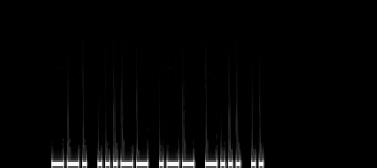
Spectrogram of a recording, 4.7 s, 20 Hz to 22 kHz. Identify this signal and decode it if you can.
Morse code, heard as a keyed tone, about 25 wpm, 700 Hz. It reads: G3WBI
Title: DXCC-100 Call Signs - 5 Characters - Repeated 3x - 25wpm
